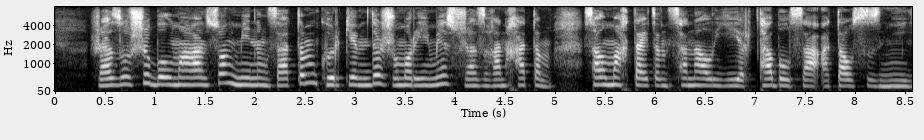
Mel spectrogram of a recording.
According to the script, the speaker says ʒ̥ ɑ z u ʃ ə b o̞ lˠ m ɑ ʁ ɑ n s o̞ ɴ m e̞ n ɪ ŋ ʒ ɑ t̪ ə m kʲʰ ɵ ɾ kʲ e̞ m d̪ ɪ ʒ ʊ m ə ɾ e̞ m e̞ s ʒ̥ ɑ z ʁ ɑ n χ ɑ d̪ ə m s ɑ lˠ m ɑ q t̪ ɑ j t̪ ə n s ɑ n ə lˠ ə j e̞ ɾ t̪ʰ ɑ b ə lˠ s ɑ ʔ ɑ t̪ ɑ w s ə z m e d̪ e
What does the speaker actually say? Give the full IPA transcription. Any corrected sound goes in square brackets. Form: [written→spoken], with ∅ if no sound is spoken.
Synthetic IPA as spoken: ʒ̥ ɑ z u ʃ ə b o̞ lˠ m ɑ ʁ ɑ n s o̞ ɴ m e̞ n ɪ ŋ [ʒ→z] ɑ t̪ ə m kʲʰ ɵ ɾ kʲ e̞ m d̪ ɪ ʒ ʊ m ə ɾ e̞ m e̞ s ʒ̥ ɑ z ʁ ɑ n χ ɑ [d̪→t̪] ə m s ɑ lˠ m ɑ q t̪ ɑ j t̪ ə n s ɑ n [ə→ɑ] lˠ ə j e̞ ɾ t̪ʰ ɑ b ə lˠ s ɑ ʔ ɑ t̪ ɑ w s ə z [m→n] e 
